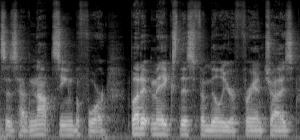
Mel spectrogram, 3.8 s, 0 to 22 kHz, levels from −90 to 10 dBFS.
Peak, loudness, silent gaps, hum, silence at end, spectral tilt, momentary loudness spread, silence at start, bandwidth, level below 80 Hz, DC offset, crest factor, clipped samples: 0 dBFS; -21 LUFS; none; none; 0 s; -4 dB/octave; 7 LU; 0 s; over 20 kHz; -50 dBFS; under 0.1%; 20 dB; under 0.1%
